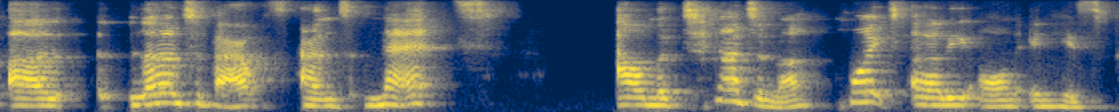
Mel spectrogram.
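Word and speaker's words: Alma-Tadema: self-promotion and I know some people want to pronounce it tadema but he's Dutch so I am going for the more straightforward Alma tader and we also have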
